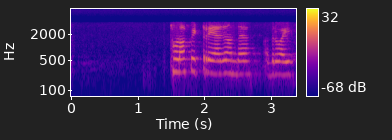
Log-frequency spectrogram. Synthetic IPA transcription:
t̪ʰoːɽaːfʰɪʈɾejaːd͡ʒãːnd̪aːəd̪əɾʋaːiːz

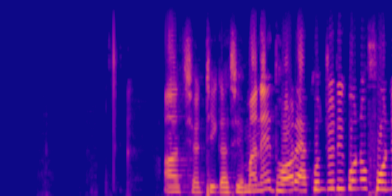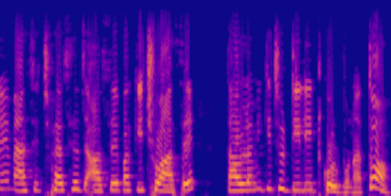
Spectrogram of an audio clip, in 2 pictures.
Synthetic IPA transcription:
atːɕʰaʈʰikat͡ɕʰemaned̪ʱɔɾɛkʰond͡ʑod̪ikonofonemɛsed͡ʑpʰɛsed͡ʑa̰ʃebakit͡ɕʰuaʃe | t̪aɦoleamikit͡ɕʰuɖiliʈkoɾbonat̪o

